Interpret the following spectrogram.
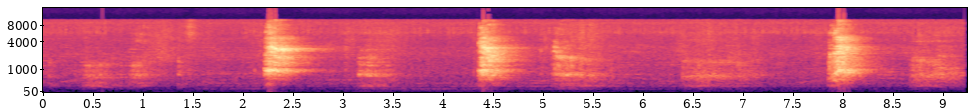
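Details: Young English Bulldog puppy, male, giving three sharp, harsh barks roughly two seconds apart, with softer grunting, growly noises in between.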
